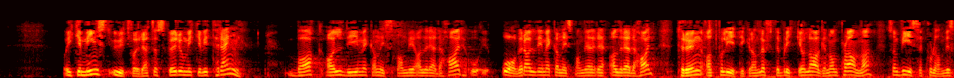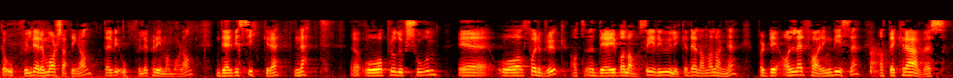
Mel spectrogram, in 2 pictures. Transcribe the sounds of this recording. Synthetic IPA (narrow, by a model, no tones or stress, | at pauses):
ʔɔ̰ɪkːəmɪnst̪ʉːt̪fɔɾd̪ɾət̪ʰɔspœɾɔmɪkːəʋɪt̪ʰɾɛŋː | bɑːkʰɑlːd̪ɪmɛkɑnɪsmɑnəʋɪɑ̰ləɾeːd̪əhɑɾɔoːʋəɾɑlːəd̪ɪmɛkɑnɪsmɑnəʋɪʔɑ̰ləɾeːd̪əɦɑɾt̪ʰɾœŋːɑ̰t̪̚pʰʊliːt̪ɪkɾɑnəlœft̪əblɪkːəɔlɑːɡənuːənpʰlɑːnə | sɔmʋiːsəɾkʰʊɖɑnʋɪskɑʔʊpːfʏləd̪eːɾəmoːlsɛt̪ːɪŋɑnd̪̥æɾʋɪʔʊpːfʏlːəɾkʰliːmɑmoːlɑnd̪æɾʋɪsɪkɾənɛt̪ː | ɔpʰɾʊd̪ʉkʂuːn | ɔfɔɾbɾʉːkʔɑt̪d̪ɛɪbɑlɑŋsəɪd̪ɪʉːliːkəd̪eːlɑnɑʋlɑnːəfɔɖḭːʔɑ̰læɾfɑːɾɪŋʋiːsəɾɑt̪̚d̪ɛkʰɾeːʋəs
